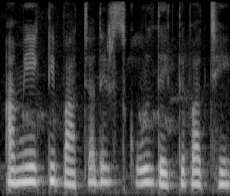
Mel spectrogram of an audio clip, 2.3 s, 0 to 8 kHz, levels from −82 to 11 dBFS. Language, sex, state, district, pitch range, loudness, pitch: Bengali, female, West Bengal, Cooch Behar, 190-220 Hz, -17 LUFS, 205 Hz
